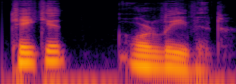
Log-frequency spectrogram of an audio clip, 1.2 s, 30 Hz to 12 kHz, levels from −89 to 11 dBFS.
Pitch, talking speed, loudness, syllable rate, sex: 115 Hz, 255 wpm, -18 LUFS, 7.1 syllables/s, male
